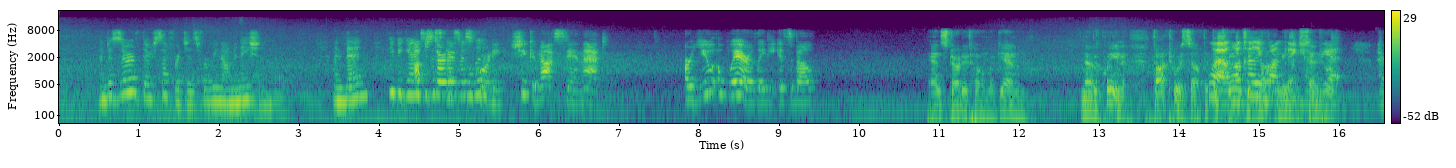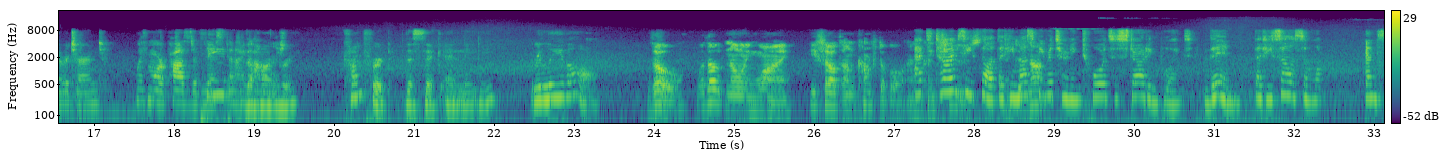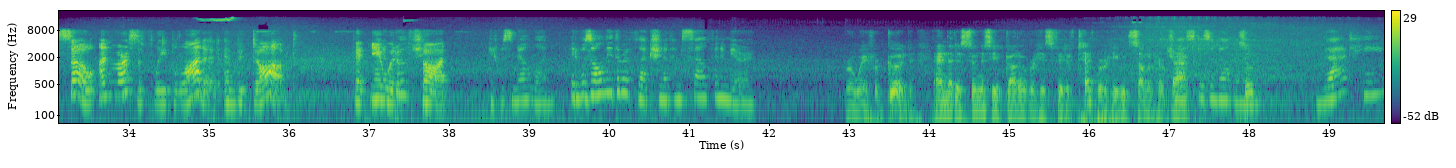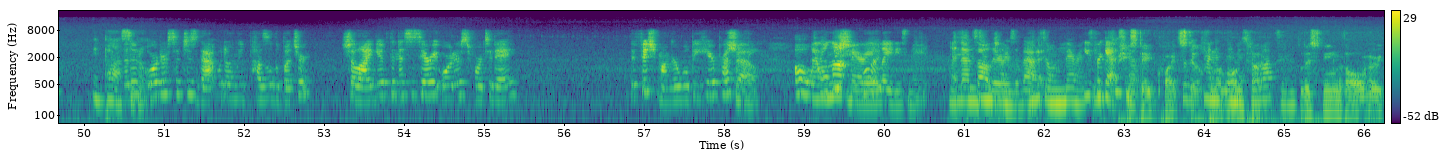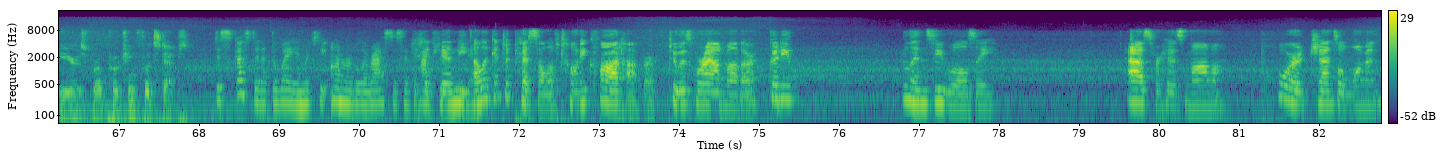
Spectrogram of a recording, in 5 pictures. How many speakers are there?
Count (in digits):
8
